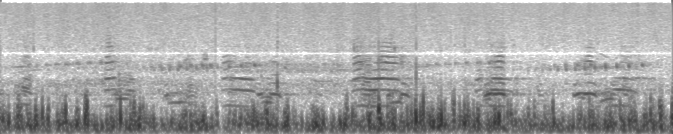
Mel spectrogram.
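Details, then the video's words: Angry Canada geese honking at bird watchers walking past; short nasal honks repeat over a dense low rumble, with a faint voice-like murmur mixed in. "Canadian Geese angry at passing bird watchers!"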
